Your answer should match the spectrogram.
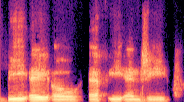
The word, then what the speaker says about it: Baofeng: The ones we bought are called, I don't know how it's pronounced. It's BAOFENG, and that's the name of the brand.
